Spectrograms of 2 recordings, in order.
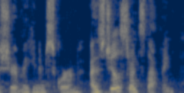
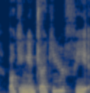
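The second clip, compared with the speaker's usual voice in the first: ordinary delivery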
